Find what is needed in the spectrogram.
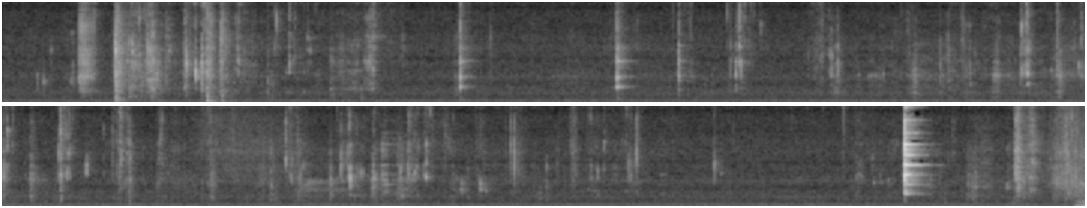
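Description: Close-up eating sounds: chewing and light crunching of steamed vegetables and chicken, with many small clicks throughout. There are two louder knocks in the first two seconds and a single sharp clink near the end, as a metal fork is set down on a ceramic plate.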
